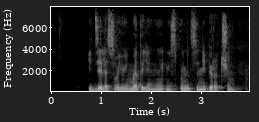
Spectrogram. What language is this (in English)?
Belarusian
